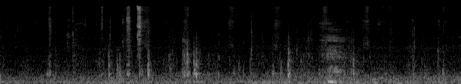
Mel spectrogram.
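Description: Scattered light clicks and scrapes of a plastic radio case being handled, about half a dozen small taps in all.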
